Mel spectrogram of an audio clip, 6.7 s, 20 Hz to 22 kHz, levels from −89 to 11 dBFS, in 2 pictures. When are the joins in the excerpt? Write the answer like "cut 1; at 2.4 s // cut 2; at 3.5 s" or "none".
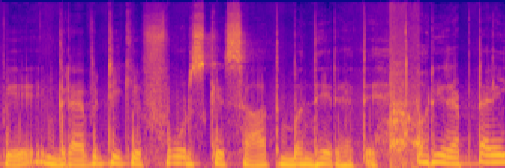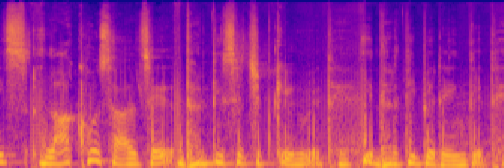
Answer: none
